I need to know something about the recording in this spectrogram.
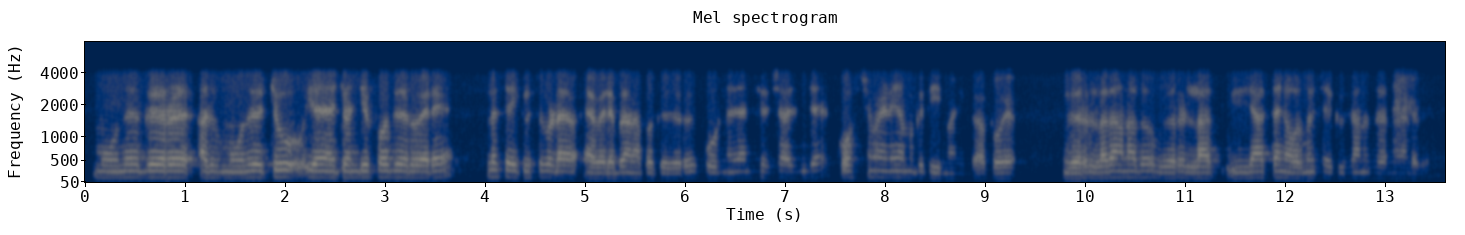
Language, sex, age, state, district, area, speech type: Malayalam, male, 18-30, Kerala, Palakkad, rural, conversation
